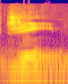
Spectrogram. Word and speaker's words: Jean: First of all, it's Wyclef Jean. – It's Jean. – Okay, but Jean. – It's spelled J-E-A-N, and we're in... – Again, he's Haitian. They speak French.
